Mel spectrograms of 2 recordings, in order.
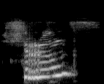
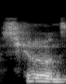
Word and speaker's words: Schroons: My last name has never ever been pronounced correctly by an English-speaking person, which is. What was it? Schroons? Yes, that is what people. That's what people say, but it's Schroons.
